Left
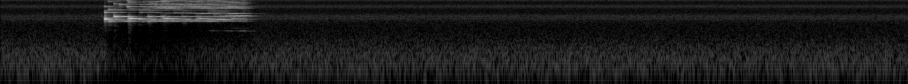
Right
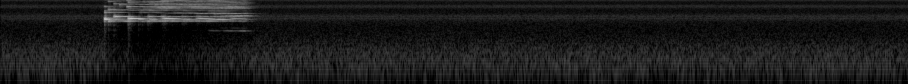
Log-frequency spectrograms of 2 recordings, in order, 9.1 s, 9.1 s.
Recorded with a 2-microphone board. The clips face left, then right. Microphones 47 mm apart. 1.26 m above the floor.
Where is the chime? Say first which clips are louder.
Right 3 dB; 45° right (ahead or behind), 1.7 m.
